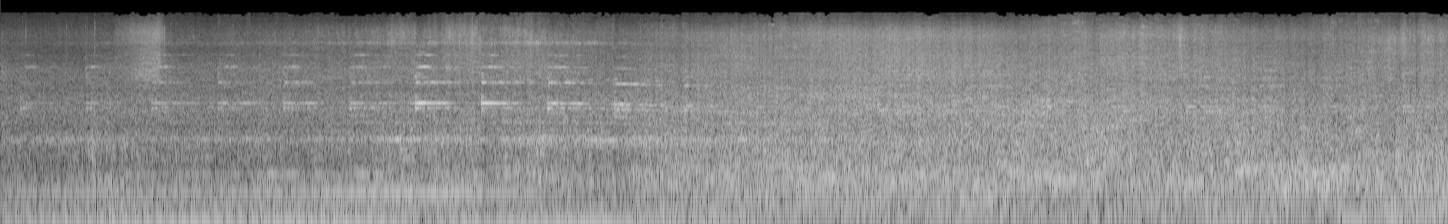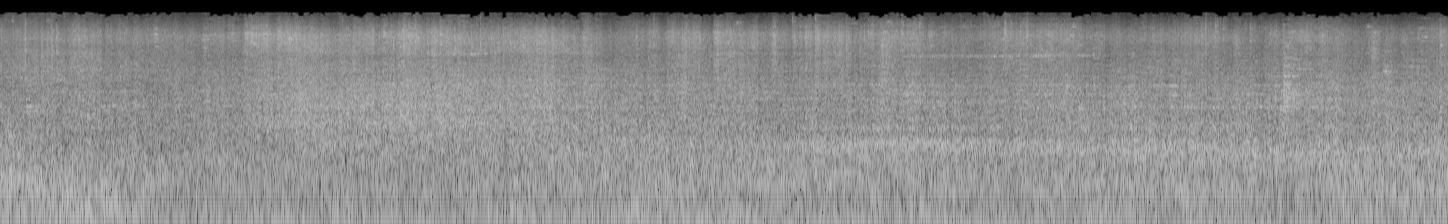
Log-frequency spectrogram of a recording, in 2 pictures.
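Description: Diesel freight train passing close: for the first six seconds or so, the deep rumble of the locomotives' engines with a few steady tones. Then the cars roll by in a continuous rumble of steel wheels on rail, with rapid clicks of wheels over rail joints.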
